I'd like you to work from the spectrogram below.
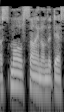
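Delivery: plain reading voice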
